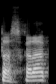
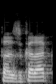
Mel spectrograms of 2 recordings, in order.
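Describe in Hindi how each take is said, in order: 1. इसे 'tasqara' कहा जाता है, 's' की आवाज़ के साथ। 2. इसे 'tazkira' कहा जाता है, 'z' की आवाज़ के साथ। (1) "लोग तस्करा कहते हैं" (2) "तज़किरा कहें"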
